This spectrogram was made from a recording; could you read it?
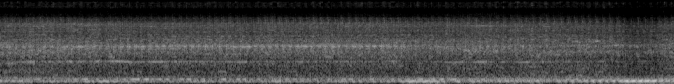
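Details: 1980 Chevette barn find with an inline four-cylinder GM engine, parked about a year, running on gas poured into the carburetor: a fairly even, quick idle beat under some hiss with no knocks or misses; it runs fine.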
